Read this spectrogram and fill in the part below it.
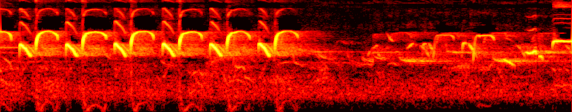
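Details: A wren singing to defend its territory gives a loud, high series of about nine quick, looping whistled notes, then a softer, jumbled twittering run.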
